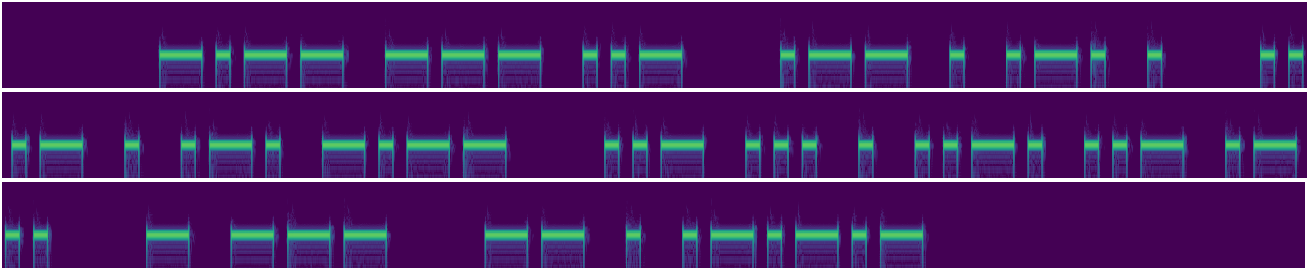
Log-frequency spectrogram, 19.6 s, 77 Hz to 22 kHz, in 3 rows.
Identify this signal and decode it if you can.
Morse code, heard as a keyed tone, about 17 wpm, 700 Hz. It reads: YOU WERE VERY USEFUL TO ME.
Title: Sentences from Top 1000 Words - Review Part 4 - 17wpm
